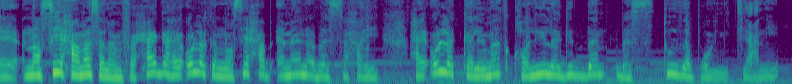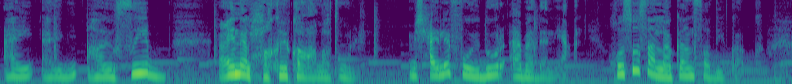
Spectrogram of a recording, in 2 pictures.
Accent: Egypt; هو من أهم مشاهير برج العقرب عندنا في مصر يعني

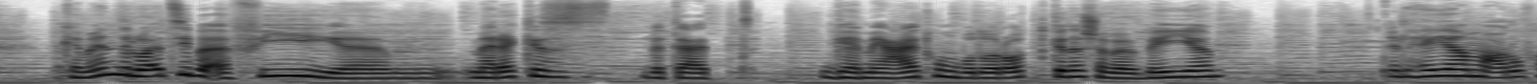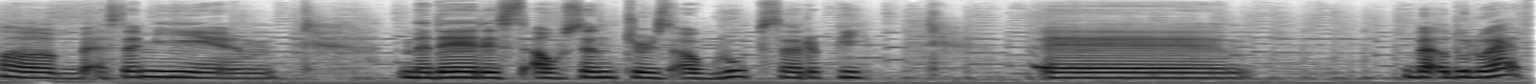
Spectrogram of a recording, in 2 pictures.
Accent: Egypt; الاكتئاب اللي زاد بشكل كبير قوي عندنا في مصر

